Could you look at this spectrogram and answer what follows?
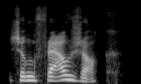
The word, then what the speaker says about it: Jungfraujoch: Up to Jungfraujoch. – That's a perfect pronunciation. – Up to Jungfraujoch, right to the top, carvings and caves, glaciers, mountains, the lot.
